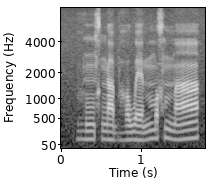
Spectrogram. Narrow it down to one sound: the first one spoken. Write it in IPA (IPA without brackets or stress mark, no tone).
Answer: ɦ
